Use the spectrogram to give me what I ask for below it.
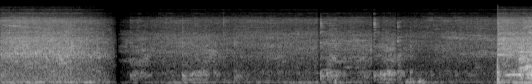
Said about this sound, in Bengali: ডাঁটাগুলো এর সঙ্গে ভালো করে একটু ভেজে নেব।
